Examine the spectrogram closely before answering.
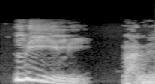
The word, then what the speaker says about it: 丽丽: 이름에서 똑같은 글자를 연달아서 쓰는 경우 두 번째 글자는 약하게 경성으로 발음합니다. 리, 메리의 리 원래 제4성이에요. 그래서 리라고 읽는 게 아니라 리리라는 식으로 두 번째 글자를 약하게 읽는다라는 거 알아두세요.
